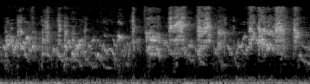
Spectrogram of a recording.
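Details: Pet budgie giving so-called kissing sounds, a dense, continuous run of high scratchy chirps, clicks and warbles with loud peaks, over a faint low hum.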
